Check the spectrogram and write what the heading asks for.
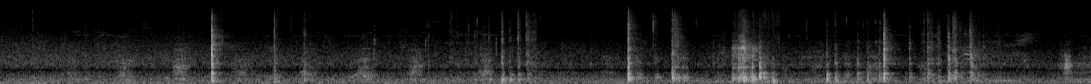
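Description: Brown bear gnawing on a chunk of wood: sharp cracks and crunches, one about two seconds in and a run of them in the second half.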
